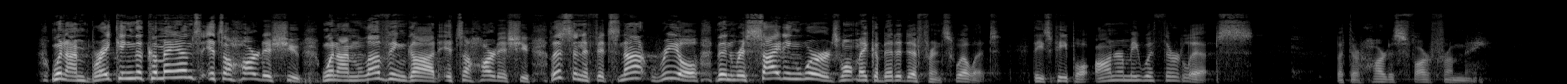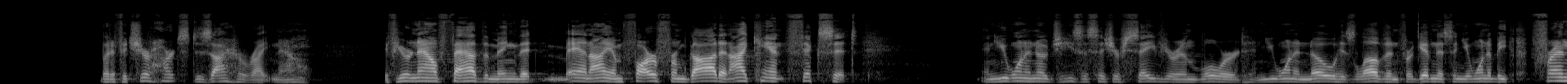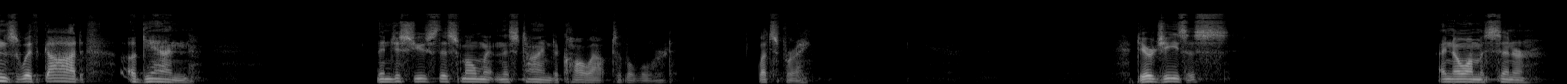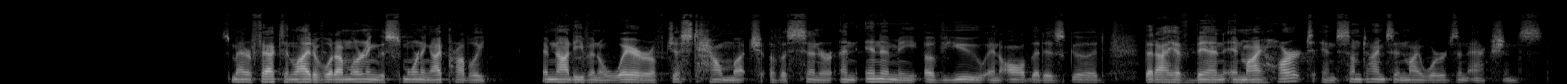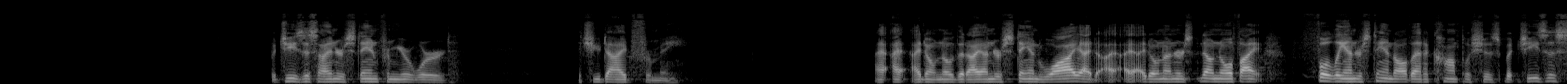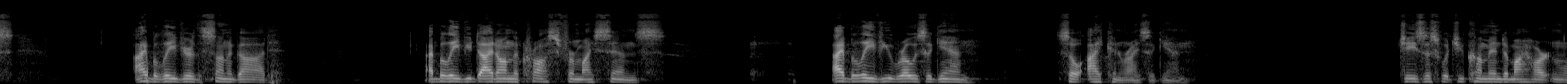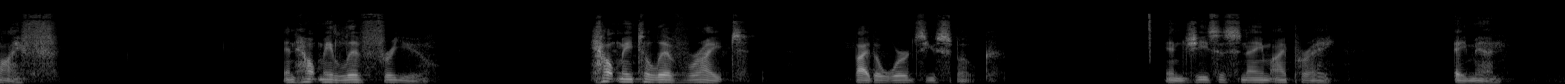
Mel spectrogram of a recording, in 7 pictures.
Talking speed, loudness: 145 wpm, -28 LUFS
